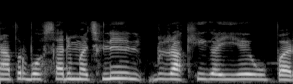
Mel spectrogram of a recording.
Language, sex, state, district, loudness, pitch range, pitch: Hindi, male, Maharashtra, Washim, -19 LUFS, 235-250 Hz, 240 Hz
